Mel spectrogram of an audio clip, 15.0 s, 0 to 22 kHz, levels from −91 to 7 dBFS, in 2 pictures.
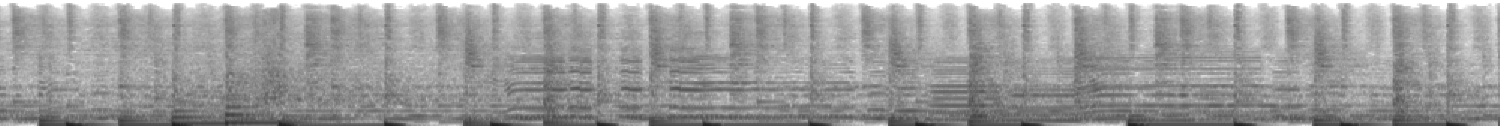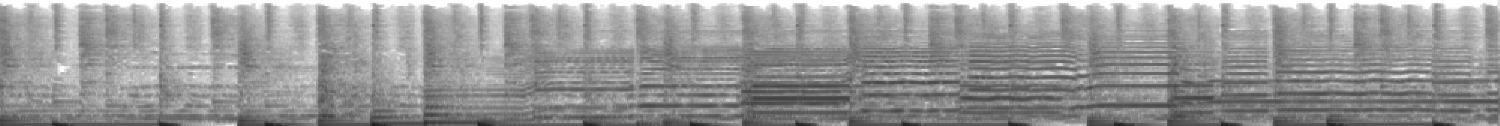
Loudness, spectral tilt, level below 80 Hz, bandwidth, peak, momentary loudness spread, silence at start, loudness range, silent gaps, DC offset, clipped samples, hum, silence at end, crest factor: -20 LUFS; -4 dB/octave; -20 dBFS; 19 kHz; -2 dBFS; 5 LU; 0 s; 4 LU; none; under 0.1%; under 0.1%; none; 0 s; 14 dB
